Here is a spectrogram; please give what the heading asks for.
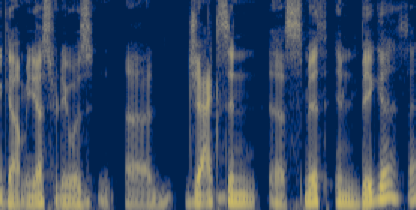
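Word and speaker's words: Smith-Njigba: So the one that got me yesterday was Jackson Smith Mbiga.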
